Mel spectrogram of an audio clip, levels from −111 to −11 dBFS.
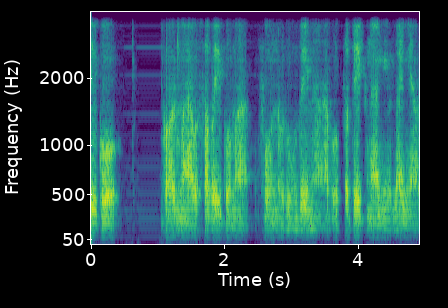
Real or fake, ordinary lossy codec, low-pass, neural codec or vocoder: fake; none; 3.6 kHz; vocoder, 22.05 kHz, 80 mel bands, HiFi-GAN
